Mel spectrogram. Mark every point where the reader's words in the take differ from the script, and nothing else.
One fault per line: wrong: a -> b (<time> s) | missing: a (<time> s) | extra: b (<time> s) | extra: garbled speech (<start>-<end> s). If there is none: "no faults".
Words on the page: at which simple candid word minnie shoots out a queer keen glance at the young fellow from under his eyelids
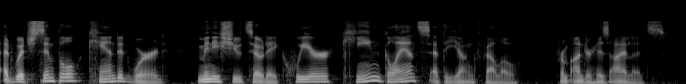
no faults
